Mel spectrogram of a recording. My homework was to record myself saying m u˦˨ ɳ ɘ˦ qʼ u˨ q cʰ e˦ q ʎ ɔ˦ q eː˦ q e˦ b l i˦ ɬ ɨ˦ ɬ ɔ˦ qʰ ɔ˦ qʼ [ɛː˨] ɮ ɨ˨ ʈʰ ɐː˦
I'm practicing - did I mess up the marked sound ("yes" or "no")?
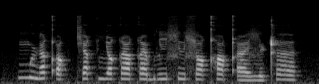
no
